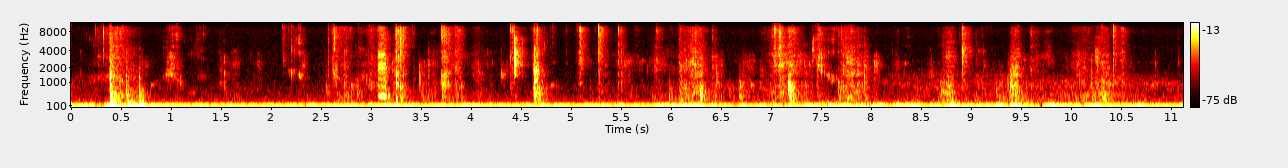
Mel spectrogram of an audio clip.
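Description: Close-miked chewing of fried seafood and fried rice: crunchy bites and mouth smacking in an irregular run of clicks, several a second, over a steady low hum.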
